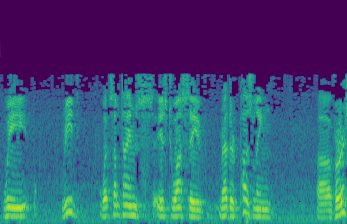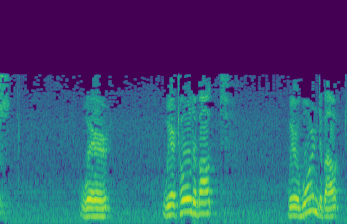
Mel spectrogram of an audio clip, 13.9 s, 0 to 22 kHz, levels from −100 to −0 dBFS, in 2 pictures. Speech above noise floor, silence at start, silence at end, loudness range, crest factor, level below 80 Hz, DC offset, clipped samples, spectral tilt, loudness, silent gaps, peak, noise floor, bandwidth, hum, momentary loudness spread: 24 dB; 0 s; 0 s; 4 LU; 16 dB; -46 dBFS; under 0.1%; under 0.1%; -10.5 dB/octave; -17 LUFS; none; -2 dBFS; -40 dBFS; 5.8 kHz; none; 17 LU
